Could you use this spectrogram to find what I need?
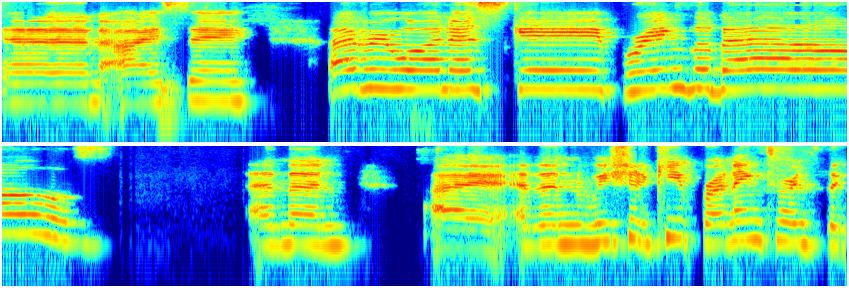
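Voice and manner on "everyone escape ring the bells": high, drawn-out shout. Warning the city in character to escape and ring the bells: yelling a warning. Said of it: "I'm just yelling it".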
